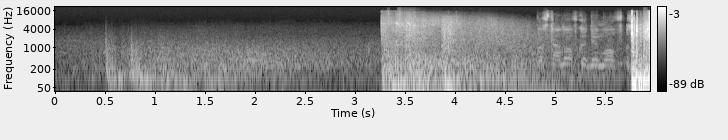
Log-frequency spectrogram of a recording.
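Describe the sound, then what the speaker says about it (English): Battleship high-explosive shells booming in World of Warships, the deep rumbling gunfire rising suddenly to a loud sustained blast midway, followed by sharp crackling impacts and a final heavy boom. "So he's even shooting high explosive at me"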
